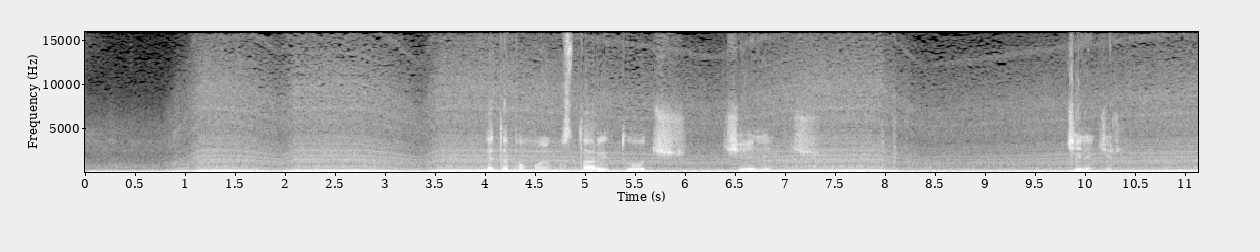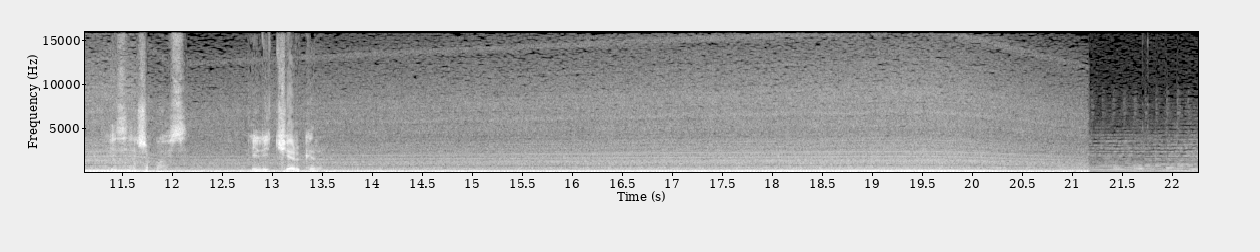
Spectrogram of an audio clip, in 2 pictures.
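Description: A racing car engine revs hard and climbs through the gears.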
